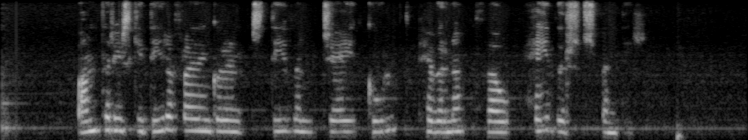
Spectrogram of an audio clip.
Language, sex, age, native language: Icelandic, female, 30-39, Icelandic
